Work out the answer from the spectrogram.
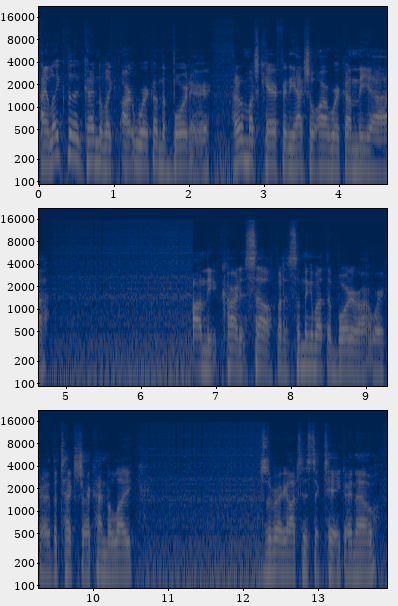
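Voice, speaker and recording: A hoarse man streaming casually while opening card packs, rambling, swearing and often restarting his sentences. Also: medium pitch, fairly even intonation, fairly quick, slight background noise, poor audio.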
